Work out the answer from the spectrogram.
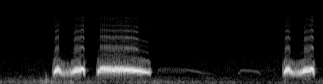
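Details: Luring a wild dove with a decoy spotted dove: one full low coo phrase, a short two-part note then a sustained coo, followed by silence and the start of the next phrase.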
